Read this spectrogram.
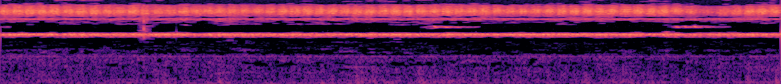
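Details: Cicadas singing beside a fire: a steady, unbroken high-pitched insect drone with a second shrill band above it, and a few short chirps layered over the top.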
